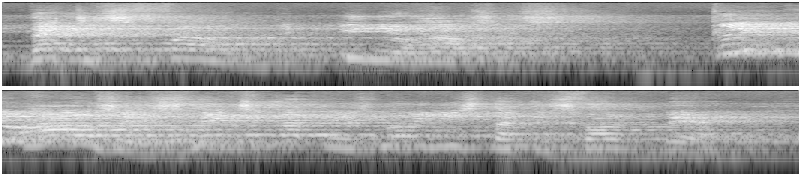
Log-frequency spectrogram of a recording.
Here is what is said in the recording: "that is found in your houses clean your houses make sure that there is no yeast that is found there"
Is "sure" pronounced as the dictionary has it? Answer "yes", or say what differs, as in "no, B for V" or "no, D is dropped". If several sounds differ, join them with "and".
no, S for SH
